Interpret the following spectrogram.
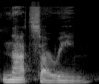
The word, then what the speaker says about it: Natsarim: The other word that we use is Natsarim. You may have heard it transliterated as Nazarene. It's Natsarim.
